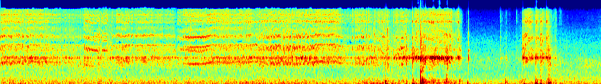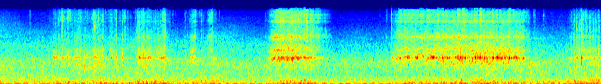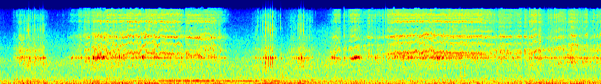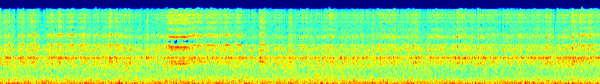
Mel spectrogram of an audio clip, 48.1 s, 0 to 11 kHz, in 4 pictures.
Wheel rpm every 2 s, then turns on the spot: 230, 220, 220, 220, 190, 80, 10, 30, 20, 30, 80, 40, 50, 150, 70, 70, 160, 180, 230, 230, 230, 230, 240, 240.
12-16 22-24 28-30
